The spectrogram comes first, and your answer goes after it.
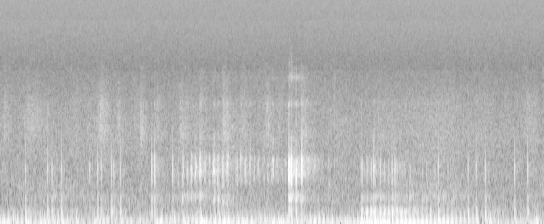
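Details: Low, pulsing purr from the kitten Yumak during massage and fur grooming, steady throughout, with intermittent handling clicks and a louder brushing rustle around the middle and a stronger purr swell toward the end.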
